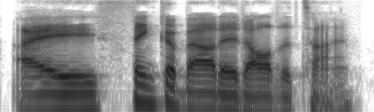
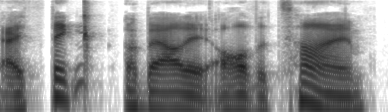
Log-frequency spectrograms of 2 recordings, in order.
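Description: First: The K in think is weak and unpopped. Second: The K in think pops with a glottal stop. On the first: "I'll try to make it a normal way. ... You don't hear a particularly strong K there" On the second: "you hear that special pop"

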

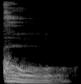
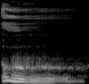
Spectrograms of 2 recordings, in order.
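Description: First: The vowel is an open 'oh' sound. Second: The vowel is a rounded 'ooh' sound. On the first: This is how English fans react to a miss. "Whereas when we miss a shot" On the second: This is how Scandinavian fans react to a miss. "when you go to Scandinavia and a shot goes wide"

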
